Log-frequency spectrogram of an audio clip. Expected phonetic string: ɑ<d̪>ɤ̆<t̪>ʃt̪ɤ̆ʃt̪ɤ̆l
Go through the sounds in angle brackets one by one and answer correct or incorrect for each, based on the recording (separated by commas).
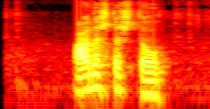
correct, incorrect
